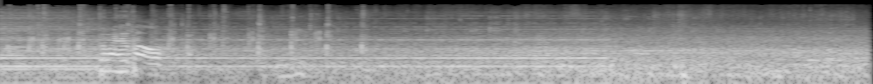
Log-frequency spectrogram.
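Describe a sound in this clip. An acoustic guitar is strummed through a loudspeaker.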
